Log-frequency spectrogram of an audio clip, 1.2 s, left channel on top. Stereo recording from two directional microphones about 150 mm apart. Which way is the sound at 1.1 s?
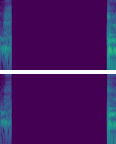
Centre (ahead or behind).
